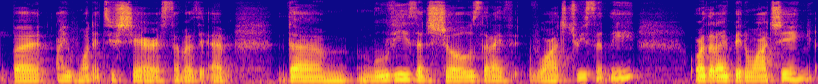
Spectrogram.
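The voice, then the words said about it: Voice sounds sick, coming down with cold. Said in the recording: “you can hear it in my voice. I feel like I'm getting sick.”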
